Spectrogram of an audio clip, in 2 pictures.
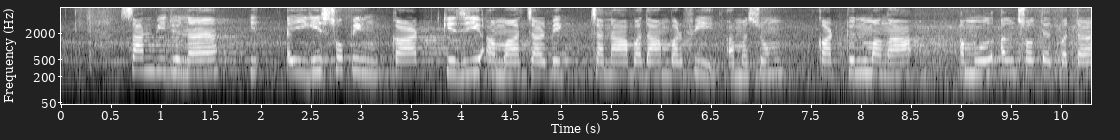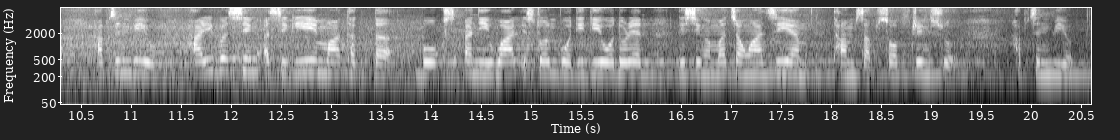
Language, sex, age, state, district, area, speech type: Manipuri, female, 30-45, Manipur, Kakching, rural, read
